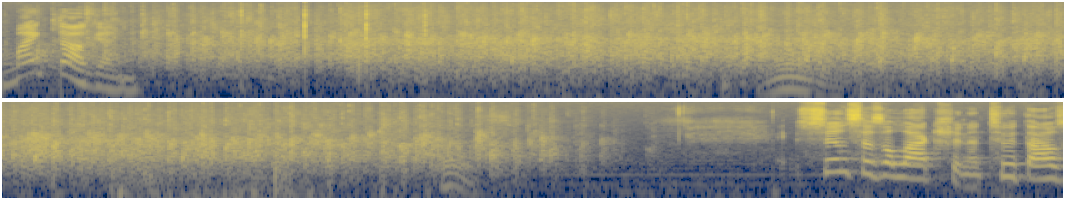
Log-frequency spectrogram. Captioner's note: applause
